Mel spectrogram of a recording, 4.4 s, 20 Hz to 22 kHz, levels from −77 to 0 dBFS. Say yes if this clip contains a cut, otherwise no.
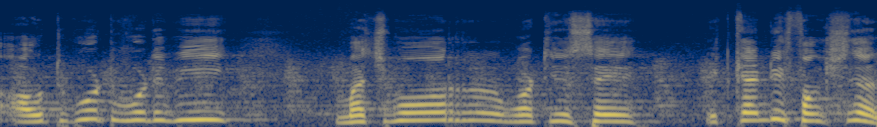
no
